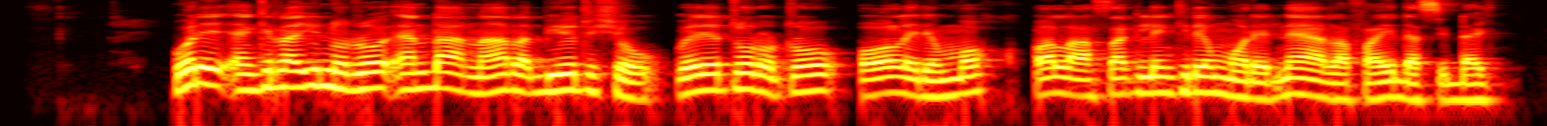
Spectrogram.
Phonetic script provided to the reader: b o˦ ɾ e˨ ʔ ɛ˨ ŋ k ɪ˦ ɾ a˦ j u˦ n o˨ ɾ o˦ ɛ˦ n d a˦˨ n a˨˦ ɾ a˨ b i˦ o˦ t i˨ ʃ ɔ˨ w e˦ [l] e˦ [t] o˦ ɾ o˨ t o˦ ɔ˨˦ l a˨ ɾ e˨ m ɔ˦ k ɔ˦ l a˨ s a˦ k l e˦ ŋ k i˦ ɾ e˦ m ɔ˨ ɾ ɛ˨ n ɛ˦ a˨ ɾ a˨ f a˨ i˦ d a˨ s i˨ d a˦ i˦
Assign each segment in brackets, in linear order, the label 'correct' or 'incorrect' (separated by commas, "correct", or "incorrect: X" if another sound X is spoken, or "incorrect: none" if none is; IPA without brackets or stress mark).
incorrect: ɾ, correct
